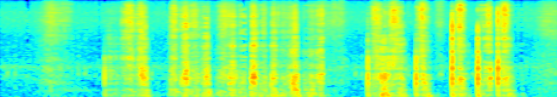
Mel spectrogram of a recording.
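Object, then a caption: Chalk on a small wood-framed chalkboard. White chalk held in the fingers writes on a small handheld chalkboard with a wooden frame. After a second of near silence, a series of dry, raspy scratching strokes follows, some longer and some quick and sharp, with short pauses between them.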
